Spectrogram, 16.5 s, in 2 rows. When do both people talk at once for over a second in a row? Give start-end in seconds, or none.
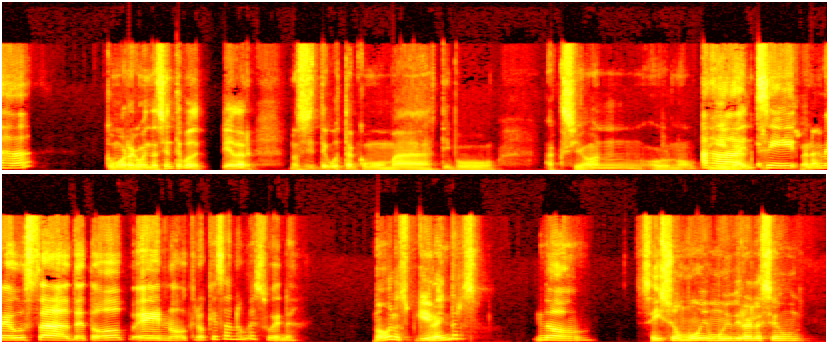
7.0-8.3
